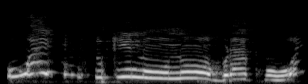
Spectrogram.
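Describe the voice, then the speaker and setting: A man voicing a curious, puzzled Japanese boy who asks questions in halting broken English during a spoken anecdote. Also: very high voice, big pitch swings, phone-quality sound, voice pushed up, heavily acted.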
